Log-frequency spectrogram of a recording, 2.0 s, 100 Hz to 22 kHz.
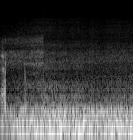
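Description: Steady airflow noise in the cockpit of a Grob G109 motor glider gliding with its engine shut down and propeller feathered.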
